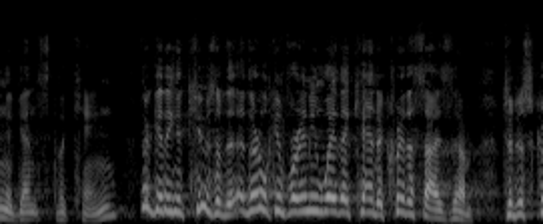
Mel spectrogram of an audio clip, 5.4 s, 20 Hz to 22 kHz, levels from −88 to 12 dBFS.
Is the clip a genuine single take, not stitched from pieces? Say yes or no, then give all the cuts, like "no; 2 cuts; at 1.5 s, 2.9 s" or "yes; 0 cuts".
no; 1 cut; at 1.3 s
